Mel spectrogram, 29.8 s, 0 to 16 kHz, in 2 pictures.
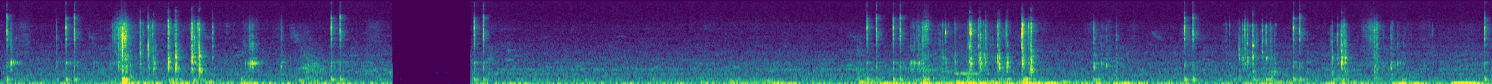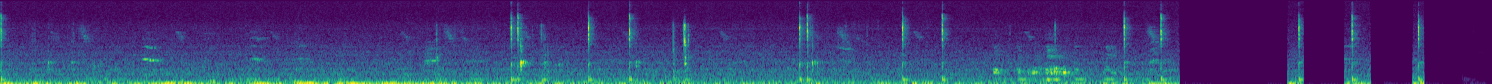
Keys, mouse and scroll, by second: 0.5 click, 1.3 2, 1.8 Return, 3.1 click, 4.6 click, 8.5 click, 9.3-10.2 typing, 11.7 click, 12.8 ctrl+alt+click, 14.7 click, 19.9 click, 20.7 ctrl+click, 22.7 click, 23.8 click, 26.0 click, 27.7 click, 28.9 click.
